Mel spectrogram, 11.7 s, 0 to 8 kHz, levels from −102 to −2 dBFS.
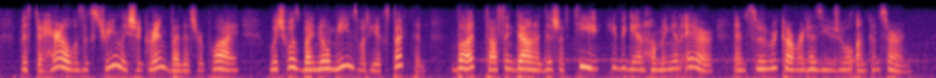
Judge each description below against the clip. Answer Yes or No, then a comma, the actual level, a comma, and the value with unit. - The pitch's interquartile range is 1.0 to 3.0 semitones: No, average, 3.6 semitones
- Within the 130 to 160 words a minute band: No, average, 175 wpm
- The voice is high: Yes, high, 240 Hz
